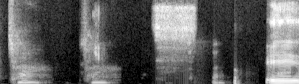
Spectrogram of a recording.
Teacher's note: Sería el ápice de la lengua con el superior del paladar.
